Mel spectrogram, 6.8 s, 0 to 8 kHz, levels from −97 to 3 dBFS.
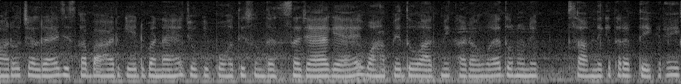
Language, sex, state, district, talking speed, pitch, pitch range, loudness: Hindi, female, Andhra Pradesh, Krishna, 275 wpm, 200 Hz, 190-205 Hz, -32 LUFS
